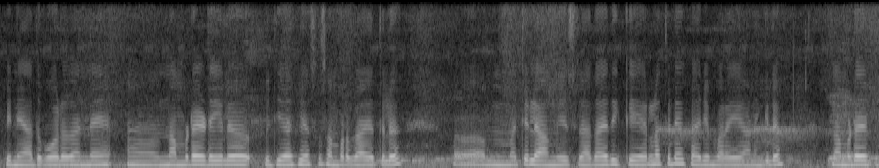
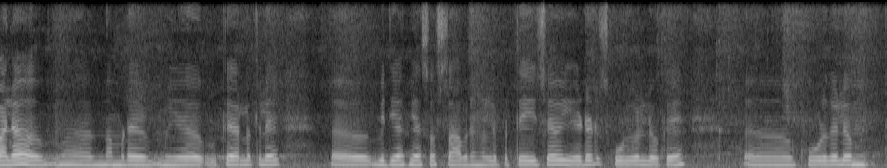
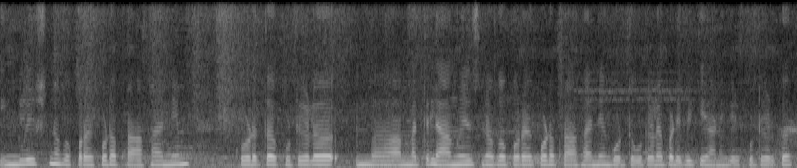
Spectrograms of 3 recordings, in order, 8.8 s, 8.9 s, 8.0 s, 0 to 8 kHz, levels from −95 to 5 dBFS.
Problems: background sounds at intervals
